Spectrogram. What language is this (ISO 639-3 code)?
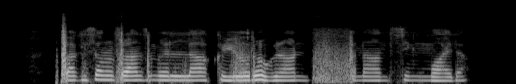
urd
